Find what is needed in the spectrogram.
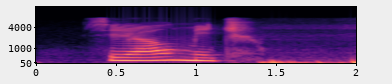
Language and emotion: Russian, neutral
